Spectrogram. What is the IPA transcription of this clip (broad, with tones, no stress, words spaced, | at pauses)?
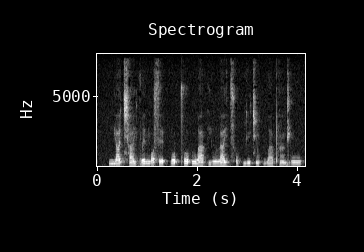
ŋja˧t͡ɕʰa˨˩jɡwe˦ŋɔ˧ se˨ʔpo˦ʔt̪ʰo˦ʔ lwa˦kju˧ la˥˧jt͡sʰo˨k̚ ɡĩ˧t͡ɕɔ̃˨p̚mwa˧ pʰã˧ ɡju˦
